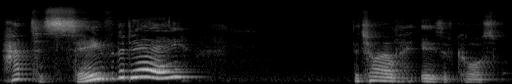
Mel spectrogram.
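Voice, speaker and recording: A man's voice: high voice, wildly swooping pitch, very slow, a little mellow, reverberant, full character voice. A man playing an irritable, sardonic robot crewman in an audio drama, theatrically exasperated and sarcastic. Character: irritable sardonic male robot crewman keeping a ship's log.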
